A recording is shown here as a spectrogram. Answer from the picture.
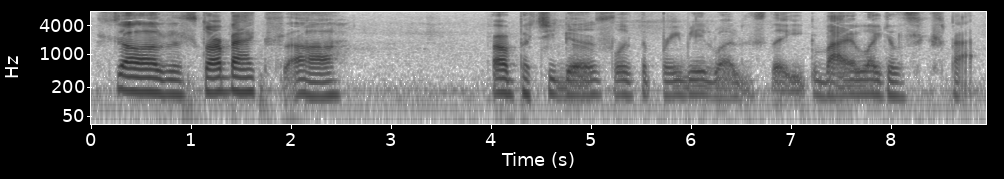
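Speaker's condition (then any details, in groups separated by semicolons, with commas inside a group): Friedreich ataxia, severe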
